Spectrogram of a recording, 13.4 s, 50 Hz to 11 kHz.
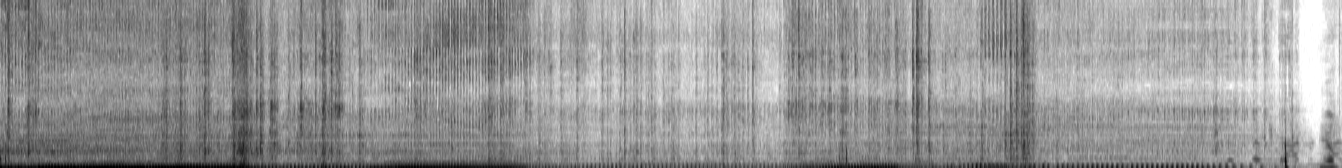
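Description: A homemade Formula 1 style car powered by a scooter engine runs loudly and close, its buzzing drone rising and falling in surges as it is driven on rough ground, with a voice speaking over it.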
